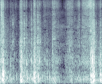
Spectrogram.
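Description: Cardboard box holding a metal shower head and hose being handled and set down: a few knocks and scrapes of cardboard, the loudest just before the end.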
